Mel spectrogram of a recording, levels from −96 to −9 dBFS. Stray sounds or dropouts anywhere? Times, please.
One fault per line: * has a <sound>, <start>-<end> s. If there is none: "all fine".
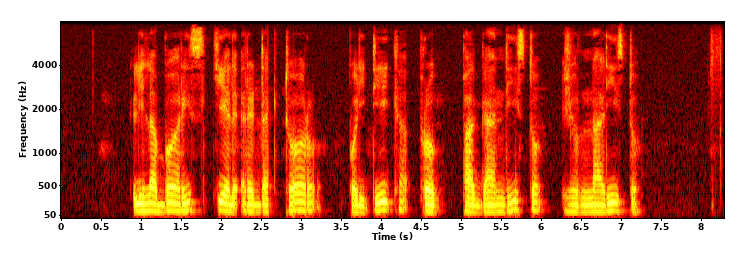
all fine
